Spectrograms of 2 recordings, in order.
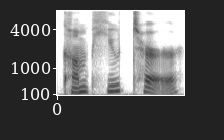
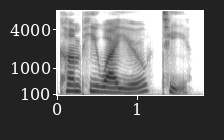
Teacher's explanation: Right, pronouncing every vowel. But a native-like speaker reduces the unstressed vowels to a schwa, so it becomes cum-pyu-t.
